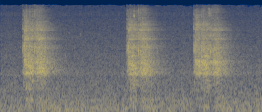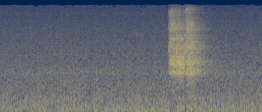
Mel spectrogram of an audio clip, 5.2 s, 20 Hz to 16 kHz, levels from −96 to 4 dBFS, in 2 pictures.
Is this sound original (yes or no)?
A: yes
